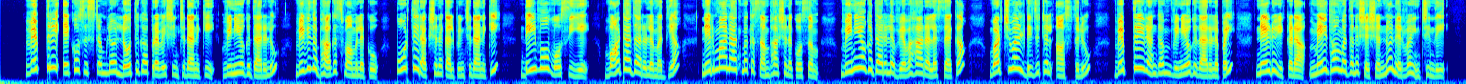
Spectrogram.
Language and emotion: Telugu, neutral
